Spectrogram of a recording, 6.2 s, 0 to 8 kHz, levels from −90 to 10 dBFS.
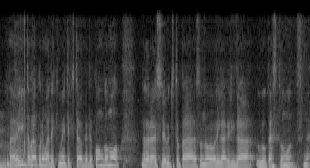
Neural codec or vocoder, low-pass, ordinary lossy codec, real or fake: codec, 16 kHz in and 24 kHz out, 1 kbps, XY-Tokenizer; 7.2 kHz; none; fake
